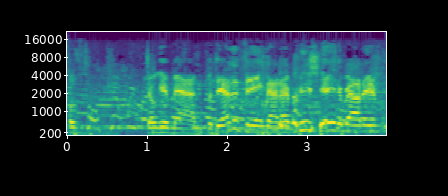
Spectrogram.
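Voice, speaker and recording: A woman co-hosting a casual studio talk show, chatty and animated, with a soft, weak voice. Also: on the high side, normal speed, loud music behind the voice, a loud crowd. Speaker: co-host.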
